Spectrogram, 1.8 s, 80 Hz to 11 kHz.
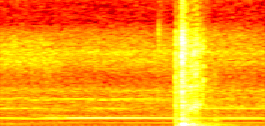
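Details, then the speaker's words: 2004 Mustang Cobra project, key on running the fuel pumps full time to check for leaks after tightening a fitting: faint steady hum with a thin whine, then a short thump; pumps priming normally, fittings slightly wet. "Let's turn on the fuel system, turn on the car, which will in turn turn on the fuel system, and see if we got any leaks. There you go. Here are the pumps."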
